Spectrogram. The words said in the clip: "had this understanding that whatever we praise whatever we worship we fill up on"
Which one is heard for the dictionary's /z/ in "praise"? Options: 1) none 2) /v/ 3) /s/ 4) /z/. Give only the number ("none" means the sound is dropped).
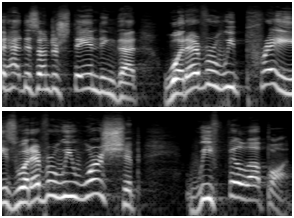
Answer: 4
